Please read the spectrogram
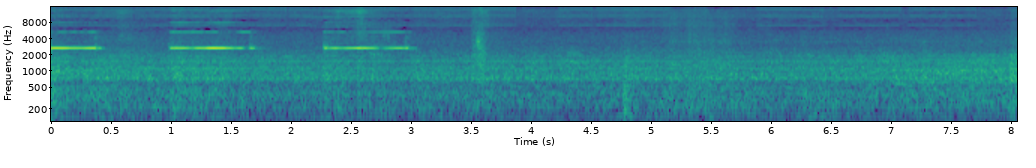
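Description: Heavy crane's diesel engine running steadily under load, with an electronic warning beeper sounding in evenly spaced beeps, each under a second long, that stop about three seconds in.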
